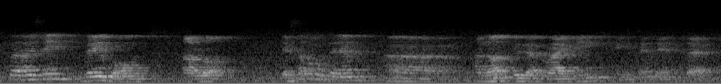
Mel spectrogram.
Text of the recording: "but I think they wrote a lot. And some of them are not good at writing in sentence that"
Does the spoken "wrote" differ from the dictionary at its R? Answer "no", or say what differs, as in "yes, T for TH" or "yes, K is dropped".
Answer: yes, W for R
